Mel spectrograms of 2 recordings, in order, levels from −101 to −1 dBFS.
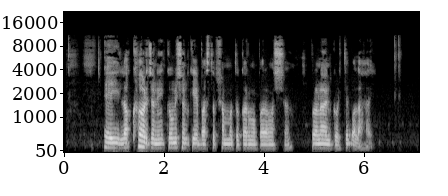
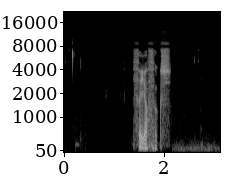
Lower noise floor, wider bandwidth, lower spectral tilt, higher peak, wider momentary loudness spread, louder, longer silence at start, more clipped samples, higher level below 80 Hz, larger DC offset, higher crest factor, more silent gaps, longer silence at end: second, -54 dBFS vs -69 dBFS; first, 11.5 kHz vs 9.6 kHz; about the same, -4 dB/octave vs -3.5 dB/octave; first, -4 dBFS vs -20 dBFS; second, 11 LU vs 18 LU; first, -23 LUFS vs -38 LUFS; second, 0.1 s vs 1.4 s; neither; about the same, -70 dBFS vs -74 dBFS; neither; about the same, 20 dB vs 24 dB; neither; about the same, 0.95 s vs 1 s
